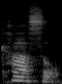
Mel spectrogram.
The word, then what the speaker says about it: castle: the first word is Castle or Castle but it's a silent T it's like the T isn't there Castle try it Castle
